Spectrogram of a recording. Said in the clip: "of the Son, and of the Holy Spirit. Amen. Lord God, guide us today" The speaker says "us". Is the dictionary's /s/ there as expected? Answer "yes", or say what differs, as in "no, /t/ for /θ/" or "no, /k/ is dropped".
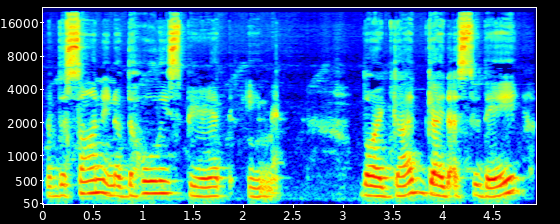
yes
